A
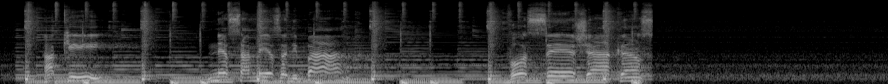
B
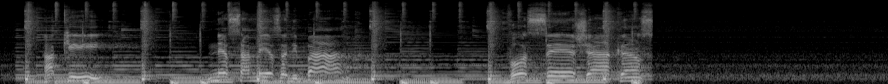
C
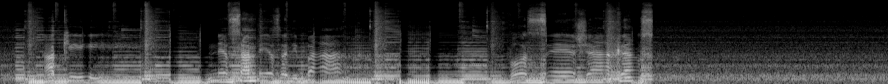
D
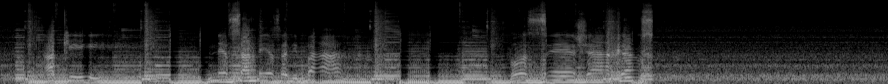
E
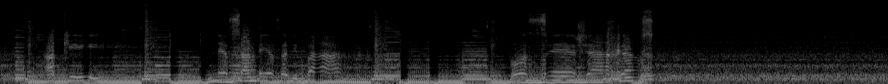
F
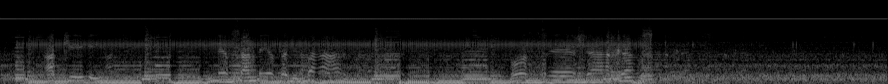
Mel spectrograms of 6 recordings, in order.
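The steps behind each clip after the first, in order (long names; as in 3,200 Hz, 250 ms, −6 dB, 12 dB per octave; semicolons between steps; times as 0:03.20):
no processing that can be heard
bass and treble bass +10 dB, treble −13 dB; compressor whose output falls as the input rises −25 dBFS, ratio −1; level +7.5 dB
soft clipping −15 dBFS, distortion −11 dB; level −3.5 dB
downward compressor, threshold −25 dBFS, peak gain reduction 5 dB; level −7.5 dB
loose part that buzzes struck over −41 dBFS, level −38 dBFS; repeating echo 587 ms, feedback 58%, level −13 dB; switching amplifier with a slow clock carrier 8,700 Hz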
